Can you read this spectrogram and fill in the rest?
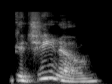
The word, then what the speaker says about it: Gugino: Though, Gugino, did I pronounce her name right? – I think that's right. – I'm always a little uncomfortable. It seems like hard G, soft G.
